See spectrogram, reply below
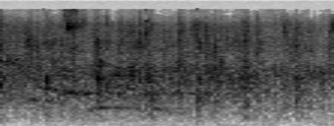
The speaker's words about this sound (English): Yay! Give yourselves a hand.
